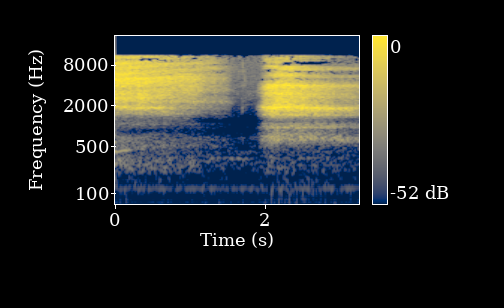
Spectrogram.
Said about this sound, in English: Let's do a cleansing inhale and exhale. Get all those sillies out. Let's do it again.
